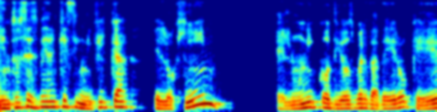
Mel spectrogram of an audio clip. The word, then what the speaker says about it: Elohim: Se escribiría el oo, luego h inimos con J porque así se pronuncia, Elohim.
